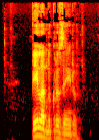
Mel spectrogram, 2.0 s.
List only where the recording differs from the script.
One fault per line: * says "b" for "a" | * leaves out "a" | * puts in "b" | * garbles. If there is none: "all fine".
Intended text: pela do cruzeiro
all fine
